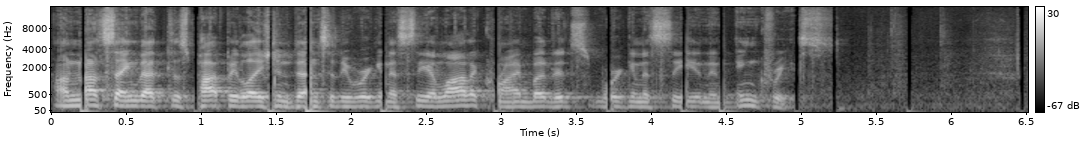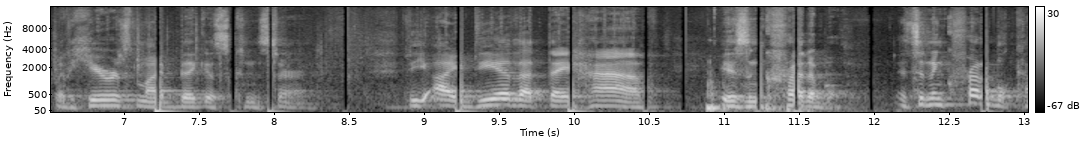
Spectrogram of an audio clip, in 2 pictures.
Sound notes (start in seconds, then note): none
